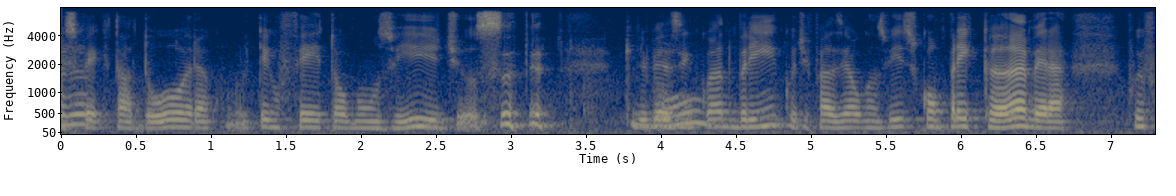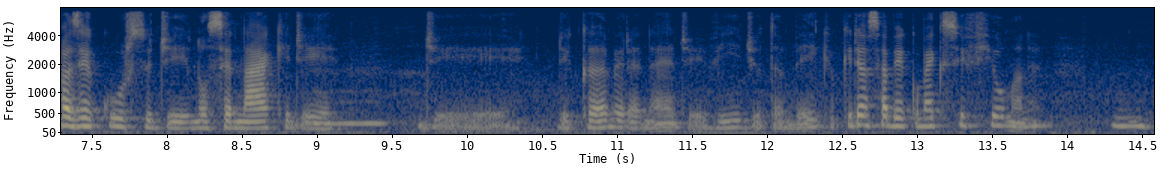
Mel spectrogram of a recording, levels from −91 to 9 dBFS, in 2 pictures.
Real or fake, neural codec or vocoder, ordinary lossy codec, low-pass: real; none; none; 7.2 kHz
